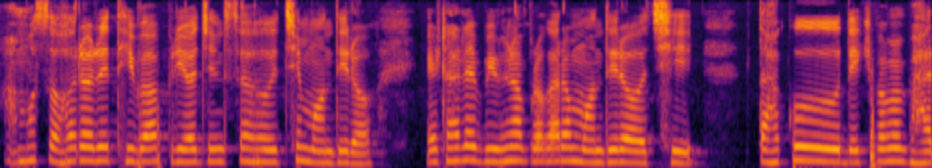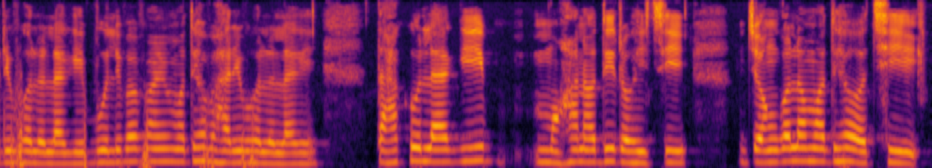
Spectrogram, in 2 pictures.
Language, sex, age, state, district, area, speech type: Odia, female, 18-30, Odisha, Boudh, rural, spontaneous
